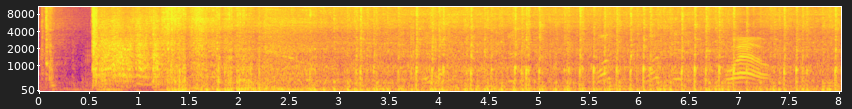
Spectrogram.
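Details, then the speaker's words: 2001 MKIII Shelby Cobra Superformance replica V8, after a new fuel pressure regulator (replaced for an odd noise), new fuel lines and a new fuel pump. A short crank, then a deep lumpy burble and quick revs with no whine or ticking; it runs like a race car. "like a race car."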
